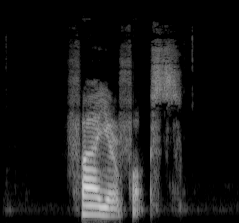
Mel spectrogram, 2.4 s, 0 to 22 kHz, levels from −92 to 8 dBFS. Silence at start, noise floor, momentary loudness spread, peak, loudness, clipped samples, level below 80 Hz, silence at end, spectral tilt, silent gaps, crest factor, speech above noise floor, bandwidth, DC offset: 0.75 s; -81 dBFS; 18 LU; -2 dBFS; -19 LUFS; under 0.1%; -74 dBFS; 0.65 s; -5.5 dB/octave; none; 20 dB; 62 dB; 10.5 kHz; under 0.1%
